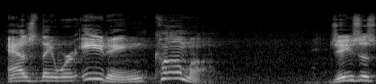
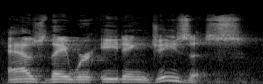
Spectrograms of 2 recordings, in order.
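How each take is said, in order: First: There is a break after eating, before Jesus. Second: It runs on with no pause after eating.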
